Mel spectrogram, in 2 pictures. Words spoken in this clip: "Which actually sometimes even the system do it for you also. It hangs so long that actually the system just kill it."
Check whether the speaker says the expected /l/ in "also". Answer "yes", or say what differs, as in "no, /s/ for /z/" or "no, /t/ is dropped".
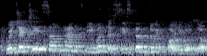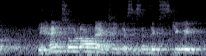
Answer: no, /l/ is dropped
